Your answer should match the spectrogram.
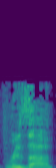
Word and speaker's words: RZA: Yeah, so she posted a video with the Mission Impossible theme song playing over it while her 2-year-old RZA spelt like scissor with an R.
